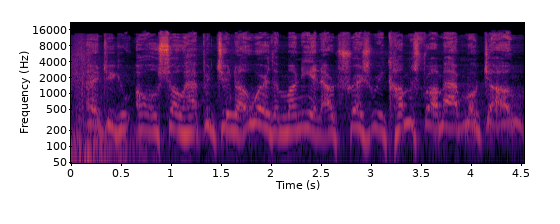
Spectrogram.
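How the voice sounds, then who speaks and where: A man puts on a character voice, high in pitch. He talks at a very fast pace over clear background noise. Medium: fan dub. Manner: needling, skeptical.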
